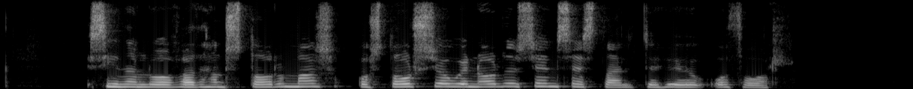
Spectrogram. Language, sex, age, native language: Icelandic, female, 60-69, Icelandic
